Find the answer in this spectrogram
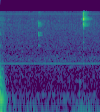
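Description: Near silence of a small room, broken by one brief, sharp high click a little past the middle, with a fainter tick before it.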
